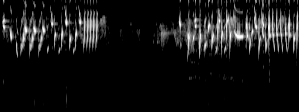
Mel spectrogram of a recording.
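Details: Mating and readiness twitter of a European goldfinch, played to stimulate males into song: rapid high chirps ending in a dense buzzy trill, a short pause, then a fresh run of liquid twittering notes.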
